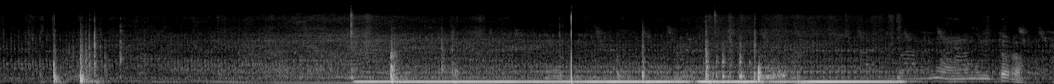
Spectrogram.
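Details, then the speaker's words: Washing machine that won't spin: its seized (stuck) motor gives a steady low electrical hum for several seconds but never turns. The motor needs replacing. "Bale ano siya stock up yung motor niya umaandar na. Ayan stock lang siya."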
